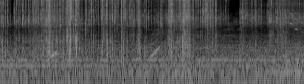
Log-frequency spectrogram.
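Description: Plastic packaging crinkling and crackling in irregular bursts as it is handled and pulled open by hand.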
